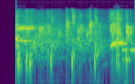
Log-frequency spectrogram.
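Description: Dead silence for a moment at an edit, then indistinct voices in a room.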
